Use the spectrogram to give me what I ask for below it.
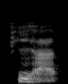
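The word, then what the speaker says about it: p̂: in math whatever but this is pronounced um P hat let's just go with P hat okay so then the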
